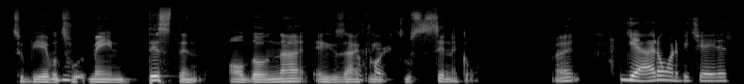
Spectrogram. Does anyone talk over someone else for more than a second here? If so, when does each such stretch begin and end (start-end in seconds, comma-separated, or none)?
none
